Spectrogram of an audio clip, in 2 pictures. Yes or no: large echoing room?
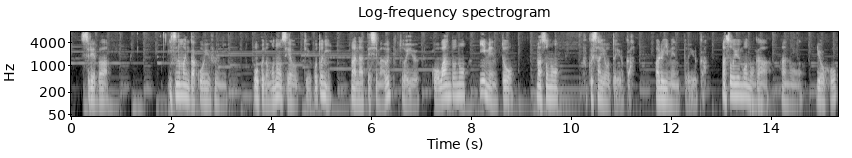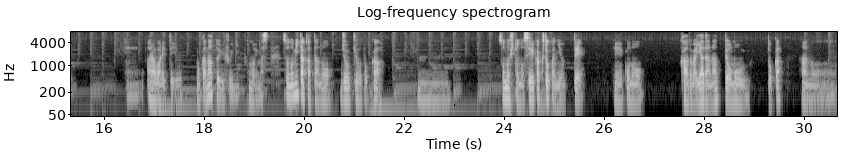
no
